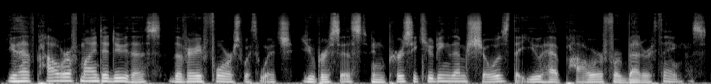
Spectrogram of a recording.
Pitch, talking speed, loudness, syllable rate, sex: 125 Hz, 220 wpm, -17 LUFS, 5.1 syllables/s, male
